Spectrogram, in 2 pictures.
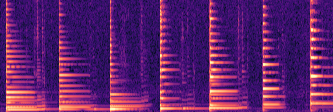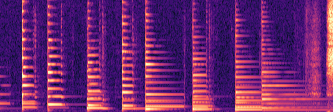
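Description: Ukulele playing the C major scale harmonized in sixths, plucked two-note chords about two a second, climbing the neck and coming back down, the last one left ringing near the end.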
